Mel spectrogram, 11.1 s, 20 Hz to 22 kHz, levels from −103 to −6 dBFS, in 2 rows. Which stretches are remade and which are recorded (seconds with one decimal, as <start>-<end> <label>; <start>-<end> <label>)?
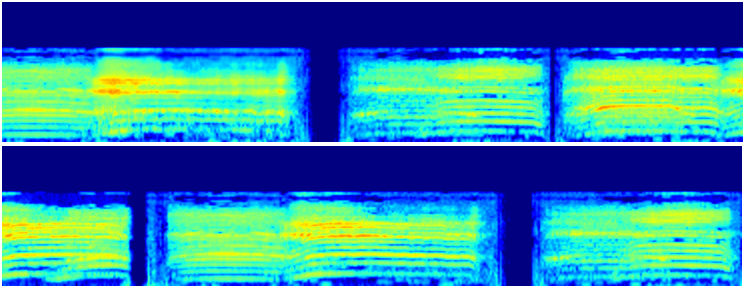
0.0-0.7 recorded; 0.7-2.2 remade; 2.2-11.1 recorded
